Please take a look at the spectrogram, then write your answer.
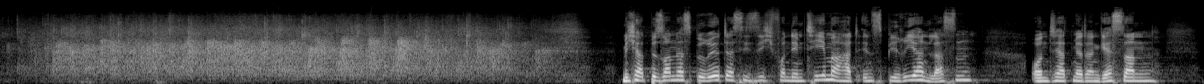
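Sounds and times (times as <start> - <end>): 
audience applause: 0.0 - 5.9
speech: 6.2 - 12.0.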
